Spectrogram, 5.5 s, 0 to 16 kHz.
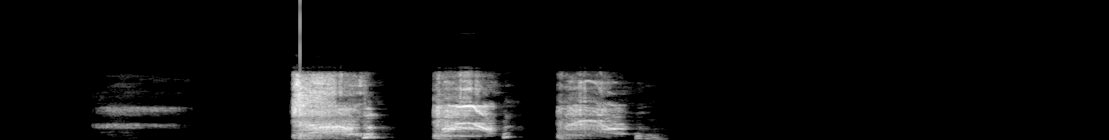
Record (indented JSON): {
  "three_cough_length": "5.5 s",
  "three_cough_amplitude": 32768,
  "three_cough_signal_mean_std_ratio": 0.35,
  "survey_phase": "alpha (2021-03-01 to 2021-08-12)",
  "age": "45-64",
  "gender": "Female",
  "wearing_mask": "No",
  "symptom_cough_any": true,
  "symptom_shortness_of_breath": true,
  "symptom_fatigue": true,
  "symptom_onset": "4 days",
  "smoker_status": "Never smoked",
  "respiratory_condition_asthma": false,
  "respiratory_condition_other": false,
  "recruitment_source": "Test and Trace",
  "submission_delay": "2 days",
  "covid_test_result": "Positive",
  "covid_test_method": "RT-qPCR",
  "covid_ct_value": 30.3,
  "covid_ct_gene": "N gene",
  "covid_ct_mean": 30.9,
  "covid_viral_load": "72 copies/ml",
  "covid_viral_load_category": "Minimal viral load (< 10K copies/ml)"
}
